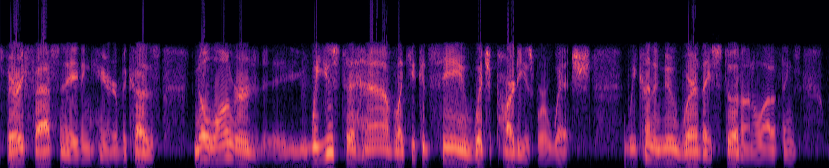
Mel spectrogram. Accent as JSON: {"language": "English", "country": "United States", "tie": "born or raised there", "said": "I grew up in America"}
